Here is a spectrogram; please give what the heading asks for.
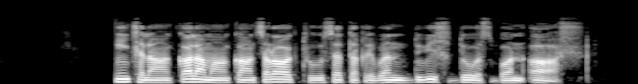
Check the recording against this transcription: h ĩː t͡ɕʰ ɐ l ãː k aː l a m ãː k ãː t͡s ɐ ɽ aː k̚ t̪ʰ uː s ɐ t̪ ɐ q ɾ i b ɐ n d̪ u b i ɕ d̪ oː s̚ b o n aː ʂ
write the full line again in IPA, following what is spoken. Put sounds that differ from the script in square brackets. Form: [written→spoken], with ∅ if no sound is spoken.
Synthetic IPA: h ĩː t͡ɕʰ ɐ l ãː k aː l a m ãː k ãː t͡s ɐ ɽ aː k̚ t̪ʰ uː s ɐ t̪ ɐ q ɾ i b ɐ n d̪ u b i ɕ d̪ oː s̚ b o n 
